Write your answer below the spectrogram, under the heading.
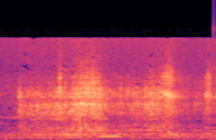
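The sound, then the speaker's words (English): A car engine started with a large starter button makes a rough mechanical rumble and whir that swells toward the middle, with a low throb underneath, then carries on at a steady moderate level. “Starter is that big button right over there. Yeah. Well, hold on, everybody. Here we go.”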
